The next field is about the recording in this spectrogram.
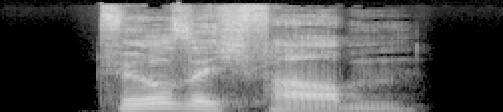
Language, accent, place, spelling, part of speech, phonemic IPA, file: German, Germany, Berlin, pfirsichfarben, adjective, /ˈpfɪʁzɪçˌfaʁbm̩/, De-pfirsichfarben.ogg
- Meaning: peach-coloured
